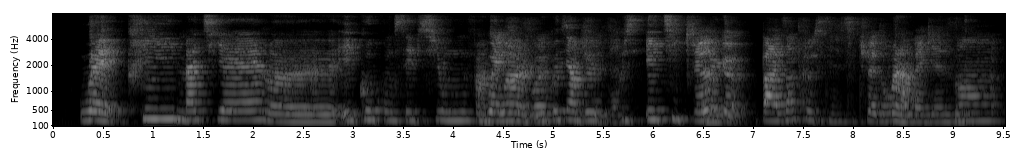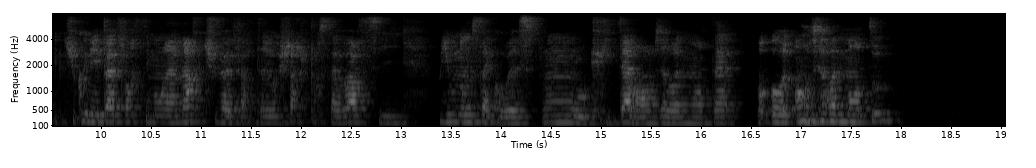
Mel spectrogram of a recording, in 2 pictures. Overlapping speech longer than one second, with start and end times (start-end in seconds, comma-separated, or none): 4.2-5.5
